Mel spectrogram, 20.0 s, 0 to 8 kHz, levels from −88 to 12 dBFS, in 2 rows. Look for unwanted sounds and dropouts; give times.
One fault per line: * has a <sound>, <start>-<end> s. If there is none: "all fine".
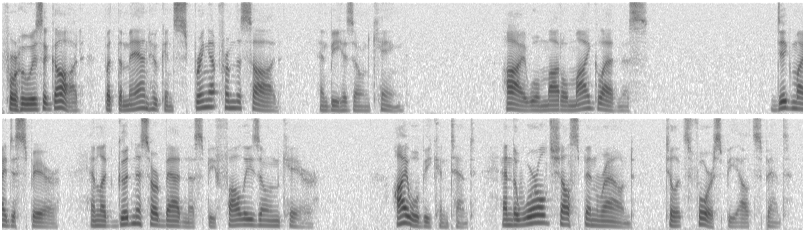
all fine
